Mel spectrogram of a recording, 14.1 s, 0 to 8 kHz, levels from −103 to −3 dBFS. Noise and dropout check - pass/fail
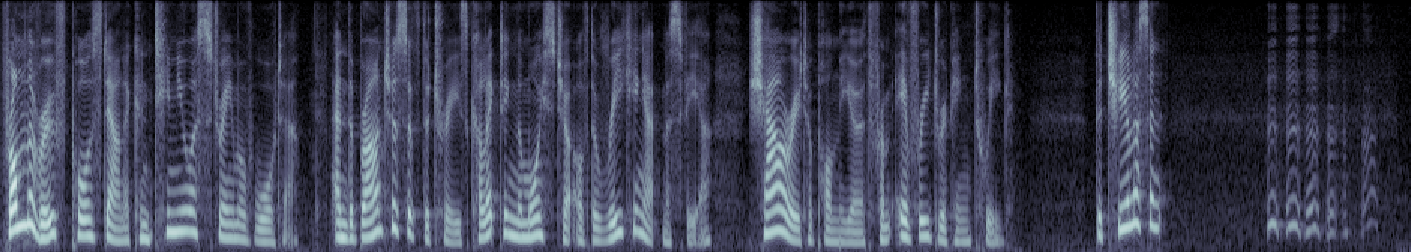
fail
